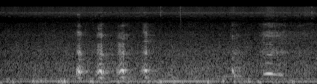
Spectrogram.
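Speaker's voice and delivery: soft laugh through tears; teary breathy laugh. Real, not acted. Mother remembering her daughter leaving, laughing through tears. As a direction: laugh while close to crying. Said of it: "laughing and crying".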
